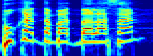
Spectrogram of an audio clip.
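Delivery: rising, forceful reproach from the pulpit; preaching rebuke. Acted. Preacher voicing God's answer to the damned, stern reproach. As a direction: scold the audience as God answering.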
